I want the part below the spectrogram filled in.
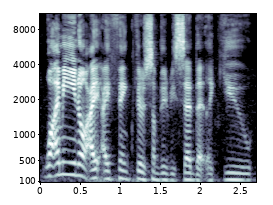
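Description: A woman's voice: rumbling low, sing-song, fast, heavy background noise. A woman hosting a casual chat, enthusiastic and a little rambling. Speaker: host.

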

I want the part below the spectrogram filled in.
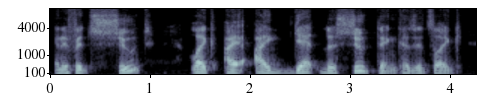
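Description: A man in casual podcast chat who talks haltingly and circles back over his words. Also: mid-range voice, lively intonation, dry recording, studio quality. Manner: halting, repeats himself. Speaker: professional baseball player.

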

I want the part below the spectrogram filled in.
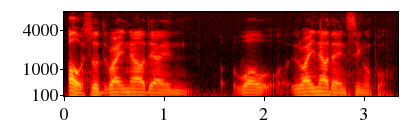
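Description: Low-voiced Malaysian-born man telling stories. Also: steady tone, moderate pace, smooth. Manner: rambling storyteller with many fillers and restarts. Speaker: guest comedian. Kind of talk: casual podcast interview.

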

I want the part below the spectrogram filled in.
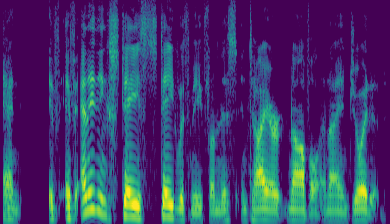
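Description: A creaky, medium-pitched male voice at normal speed belongs to an audiobook reviewer and magazine contributor. He is conversational, thoughtful and emphatic, regularly correcting himself, and the recording is dry.

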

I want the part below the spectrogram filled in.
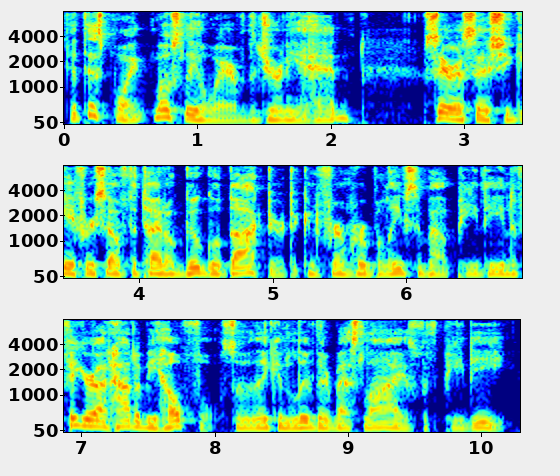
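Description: A man's voice: medium pitch, brisk, a little mellow, husky. A man hosting a podcast, reading narration and chatting with his guests in a blunt, encouraging way. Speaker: podcast host. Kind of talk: scripted narration and interview chat.

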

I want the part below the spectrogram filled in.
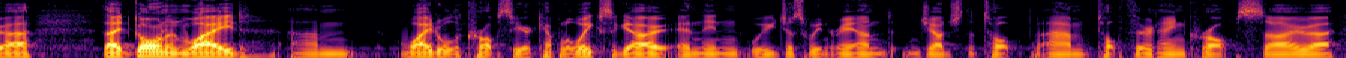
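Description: A New Zealand man speaking as a studio guest in a casual radio interview, with halting, understated, colloquial delivery. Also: mid-range voice, clear, resonant tone, no echo. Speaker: studio guest, agricultural seed company representative.

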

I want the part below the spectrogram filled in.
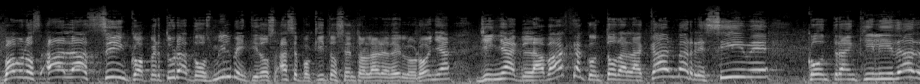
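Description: A man hosting a sports show, calling goal highlights in fast, excited, exclamatory commentary. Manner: exclamatory, emphatic.

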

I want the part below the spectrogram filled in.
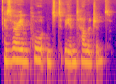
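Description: Woman with a lilt, chatting softly as a guest, kinda high voice. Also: level tone, quick pace. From England. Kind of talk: conversational interview.

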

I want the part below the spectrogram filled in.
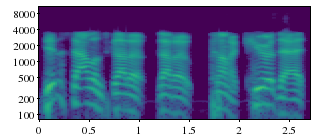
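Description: A man calling in as a football analyst, talking in an animated, rambling way with fillers over a phone line. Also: medium pitch, a little fast, dry recording.

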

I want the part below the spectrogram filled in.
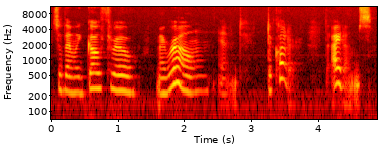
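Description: A guest giving short, hesitant answers full of fillers in a casual chat. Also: female voice, high-pitched, takes it slowly, fairly bright tone, smooth.

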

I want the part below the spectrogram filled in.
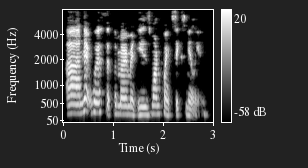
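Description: A woman from Australia in her late twenties or thirties, chatting as an interview guest in a relaxed, hesitant way with many ums. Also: a little high, normal speed. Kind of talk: casual interview chat. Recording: muffled, dull audio.

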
